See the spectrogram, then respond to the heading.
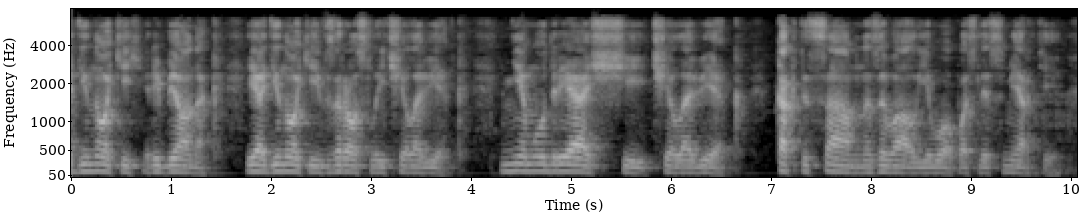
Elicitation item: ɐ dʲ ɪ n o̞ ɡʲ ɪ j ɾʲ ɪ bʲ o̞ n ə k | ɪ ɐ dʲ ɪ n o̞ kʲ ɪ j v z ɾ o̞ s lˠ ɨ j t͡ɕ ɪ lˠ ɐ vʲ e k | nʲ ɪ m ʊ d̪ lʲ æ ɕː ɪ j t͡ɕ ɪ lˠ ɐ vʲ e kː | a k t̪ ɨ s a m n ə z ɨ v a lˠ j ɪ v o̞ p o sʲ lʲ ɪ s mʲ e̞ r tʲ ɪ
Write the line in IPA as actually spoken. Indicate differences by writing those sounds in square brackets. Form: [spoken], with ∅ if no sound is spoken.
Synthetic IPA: ɐ dʲ ɪ n o̞ [kʲ] ɪ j ɾʲ ɪ bʲ o̞ n ə k | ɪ ɐ dʲ ɪ n o̞ kʲ ɪ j v z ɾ o̞ s lˠ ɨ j t͡ɕ ɪ lˠ ɐ vʲ e k | nʲ ɪ m ʊ d̪ [ɾʲ] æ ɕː ɪ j t͡ɕ ɪ lˠ ɐ vʲ e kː | a k t̪ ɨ s a m n ə z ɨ v a lˠ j ɪ v o̞ p o sʲ lʲ ɪ s mʲ e̞ r tʲ ɪ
